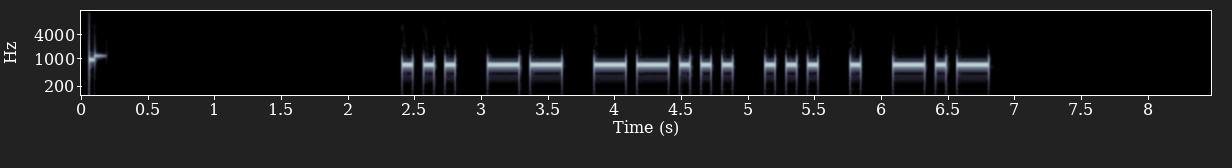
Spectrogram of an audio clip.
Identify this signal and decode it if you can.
Morse code, heard as a keyed tone, about 15 wpm, 700 Hz. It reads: SM7SEK
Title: DXCC-100 Call Signs - 6 Characters - Repeated 3x - 15wpm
